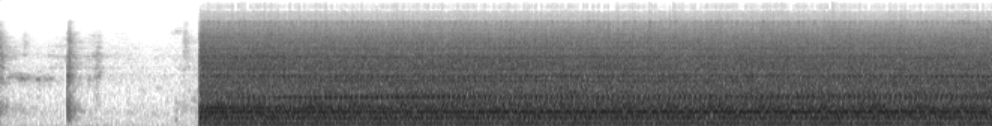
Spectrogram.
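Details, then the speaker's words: Air compressor after repair of a slipping drive part that had let it run without making air: quiet for a second, then the motor kicks on and runs steady and even, building air pressure normally. "And as you can see, it's working."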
